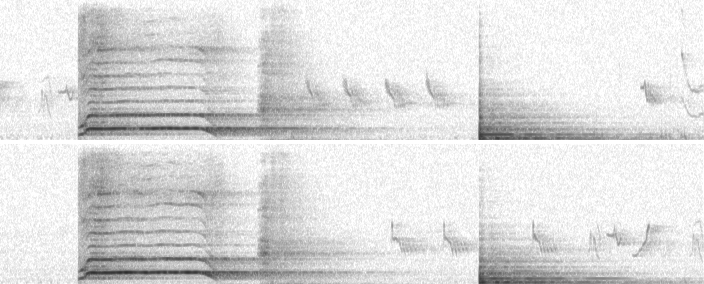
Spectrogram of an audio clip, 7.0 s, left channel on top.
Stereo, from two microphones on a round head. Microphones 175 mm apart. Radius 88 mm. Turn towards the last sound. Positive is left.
turn(degrees=55)  # may be behind; listen again after turning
